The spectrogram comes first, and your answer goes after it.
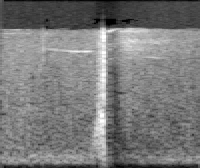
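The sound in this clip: A golf club swings through with a quick swish that ends in one sharp, crisp crack as it hits the golf ball.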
